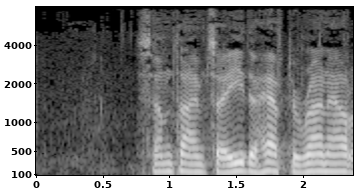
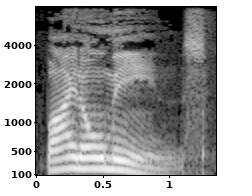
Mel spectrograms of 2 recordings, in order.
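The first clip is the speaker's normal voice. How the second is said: slow, loud, every word hammered; By no means, said slow and loud with weight on every word; emphatic; 3 semitones higher, 7 dB louder, much slower than usual. Real, not acted. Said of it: "I can't say that in a way that's emphatic enough".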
